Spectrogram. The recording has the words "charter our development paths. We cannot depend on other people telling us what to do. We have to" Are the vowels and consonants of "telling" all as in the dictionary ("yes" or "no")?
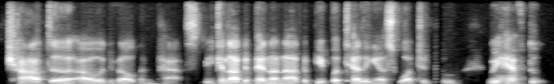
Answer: yes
